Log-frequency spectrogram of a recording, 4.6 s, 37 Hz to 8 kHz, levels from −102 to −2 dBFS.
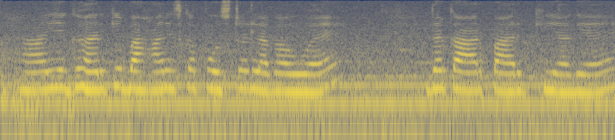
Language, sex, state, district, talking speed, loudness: Hindi, female, Maharashtra, Mumbai Suburban, 205 wpm, -16 LUFS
